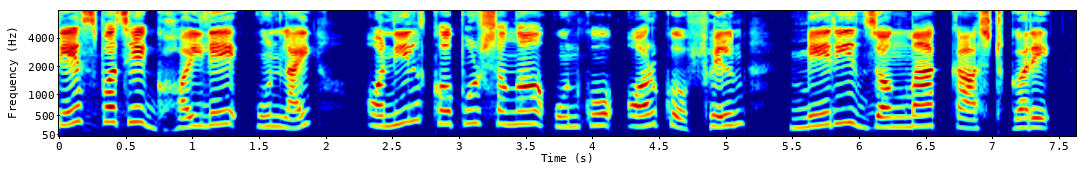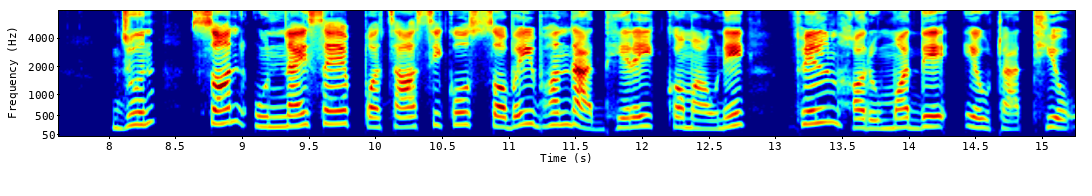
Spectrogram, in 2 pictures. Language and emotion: Nepali, neutral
